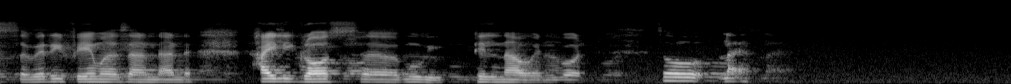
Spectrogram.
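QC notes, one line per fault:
Throughout: echo with no canceller. Every phrase is trailed by a quieter copy arriving roughly 400 ms later, at about 21 dB below the direct speech, sounding thinner than the original. The far end is playing the call over a loudspeaker, its microphone recaptures that playback along with the room's reflections, and with no echo cancellation the signal returns over the network round trip. The band-limiting of the call microphone path, with nothing above 8 kHz, applies to both copies.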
